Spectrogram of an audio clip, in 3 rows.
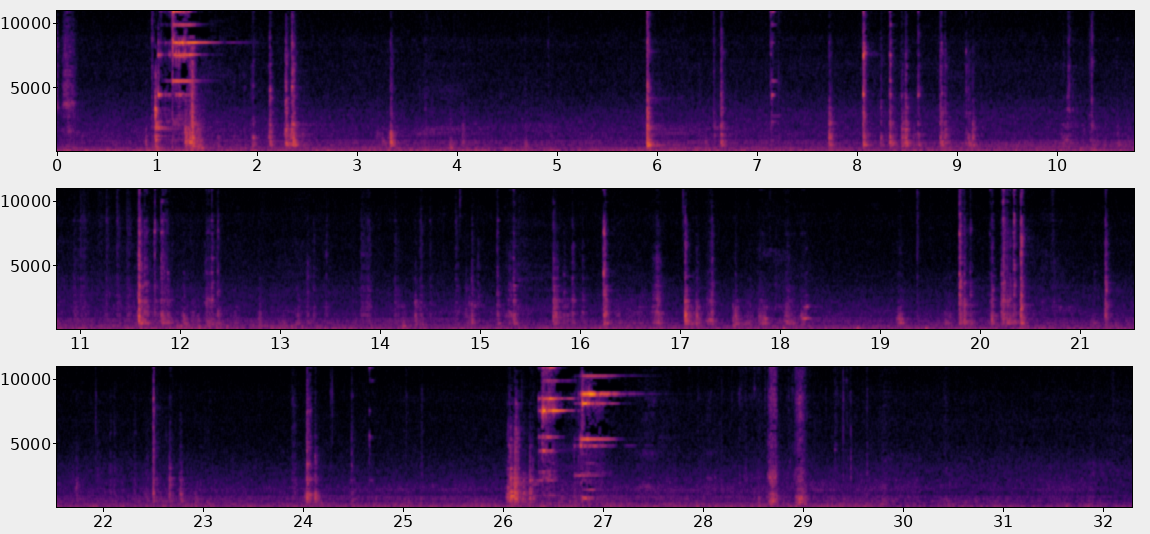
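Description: Wrenches clicking and clinking on the steel deck-height adjustment bolt and nut of a John Deere Z345R mower deck as the nut is turned to lower the deck. Irregular sharp clicks, with louder ringing metal clinks about a second in and again near the end.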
